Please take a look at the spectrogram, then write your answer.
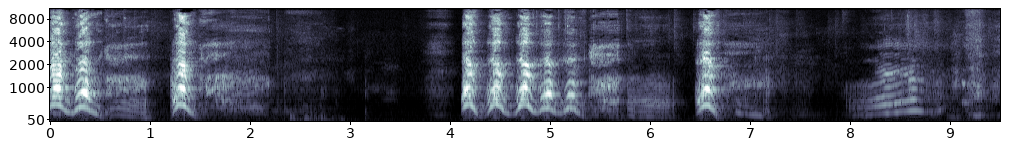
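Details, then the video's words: Pug giving short harmonic barks, then a rapid run of four or five barks in a row. The sequence ends with softer whining, warbling tones. "Pug Bark"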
